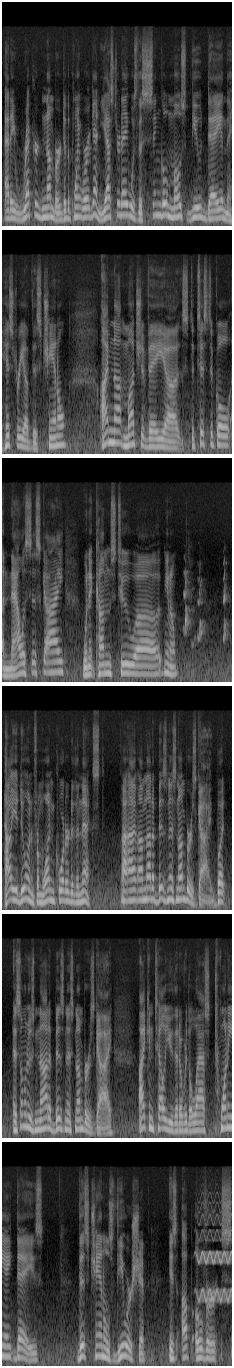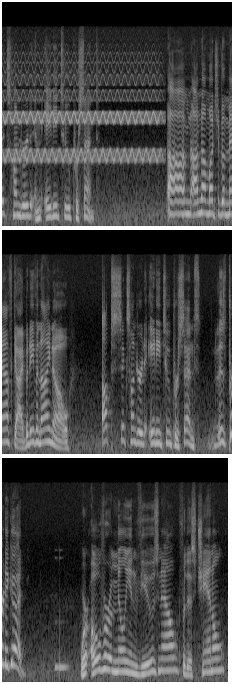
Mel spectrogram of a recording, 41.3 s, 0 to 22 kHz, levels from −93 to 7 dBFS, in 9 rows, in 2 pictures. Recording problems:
hiss; faint; throughout; 25 dB below the speech
dog barking; faint; at 13 s; peak 10 dB below the speech
alarm; loud; from 27 to 31 s; peak 1 dB above the speech
phone ringing; noticeable; at 38 s; peak 8 dB below the speech

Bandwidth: 14 kHz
